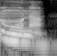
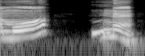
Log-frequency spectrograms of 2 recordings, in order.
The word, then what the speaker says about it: मोन: अगर ना पढ़ोगे तो मोना उच्चारण हो जाएगा।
